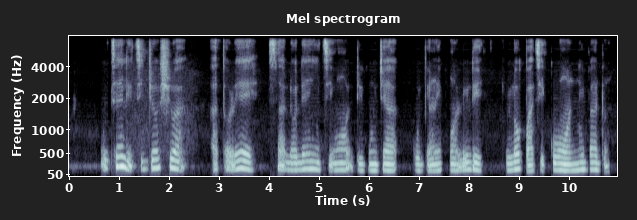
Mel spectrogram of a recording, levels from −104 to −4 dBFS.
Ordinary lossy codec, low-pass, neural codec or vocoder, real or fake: none; 7.2 kHz; codec, 16 kHz, 16 kbps, FunCodec, trained on LibriTTS, 50 frames a second; fake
